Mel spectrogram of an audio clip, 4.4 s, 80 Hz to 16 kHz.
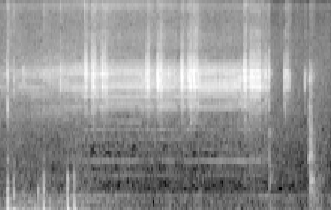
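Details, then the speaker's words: RC helicopter tail (anti-torque) servo on a 3GX MRS flybarless unit, while setting the left end limit: steady high buzz for about 2.5 seconds as the servo strains against its mechanical end stop. "Là il se déplace, il va venir en butée. Là le cerveau commence à couiner."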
